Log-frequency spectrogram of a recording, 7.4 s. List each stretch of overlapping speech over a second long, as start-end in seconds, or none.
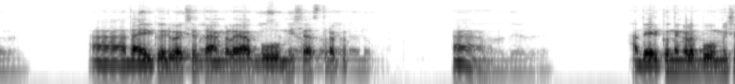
1.4-3.3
